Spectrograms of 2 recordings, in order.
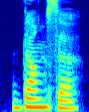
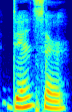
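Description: First: "dancer" with a long British ah and no final R; British pronunciation. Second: "dancer" with the American short-a vowel, as in "man"; American "dancer", not the long British ah; American pronunciation. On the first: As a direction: say "dancer" the British way, as "dahn-suh". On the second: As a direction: say "dancer" the American way, front vowel in the first syllable. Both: Shown as a demonstration. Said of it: "英式发音读作dancer".

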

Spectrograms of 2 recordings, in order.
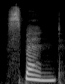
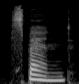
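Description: Both takes have the same delivery.

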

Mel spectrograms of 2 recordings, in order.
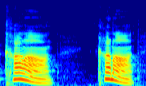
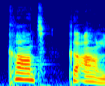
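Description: First: "count on" run together as "counnon"; fast linked form. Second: "Count" with its t, then "on"; separate words. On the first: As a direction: swallow the t linking "count on". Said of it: "读快了变成count on". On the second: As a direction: say "count" and "on" apart. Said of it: "连读". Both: Shown as a demonstration.

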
